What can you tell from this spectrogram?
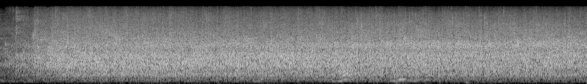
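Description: Audience applauding: dense, even clapping that swells up within the first half second and then holds steady.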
